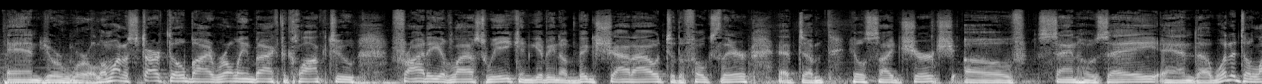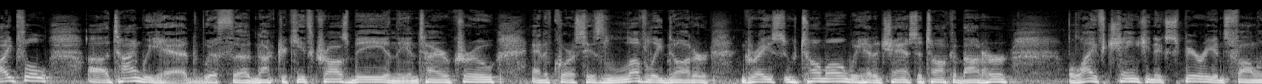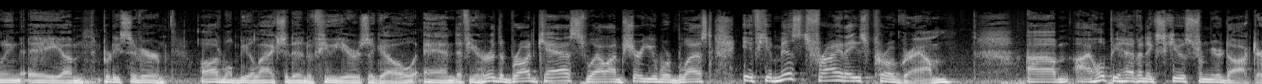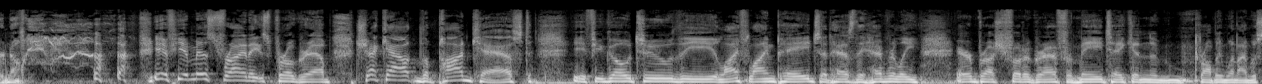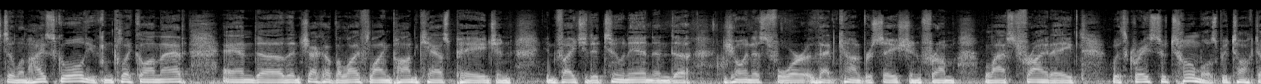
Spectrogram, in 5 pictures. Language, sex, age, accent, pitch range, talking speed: English, male, 50-69, American, 95-125 Hz, 170 wpm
